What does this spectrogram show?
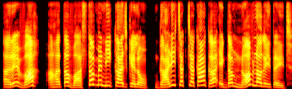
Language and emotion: Maithili, surprised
